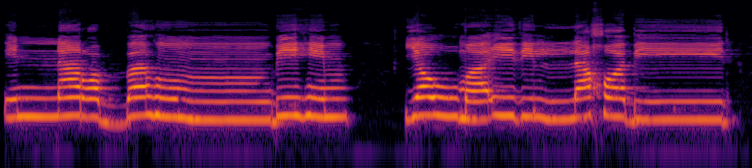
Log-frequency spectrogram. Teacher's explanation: یہ میم ساکن ہے لیکن اس کے بعد یا ہے، نہ ہی با ہے اور نہ ہی میم ہے، تو یہاں پہ ہمیں غنہ نہیں کرنا، یہاں پہ اظہار ہو رہا ہے۔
